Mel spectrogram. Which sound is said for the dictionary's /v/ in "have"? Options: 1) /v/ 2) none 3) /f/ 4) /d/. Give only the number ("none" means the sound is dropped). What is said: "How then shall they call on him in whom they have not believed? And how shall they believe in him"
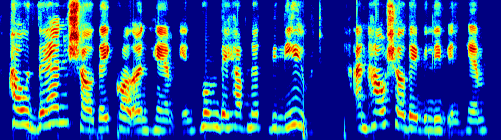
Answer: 1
